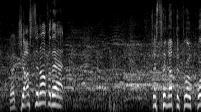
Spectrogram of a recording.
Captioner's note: crowd cheering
